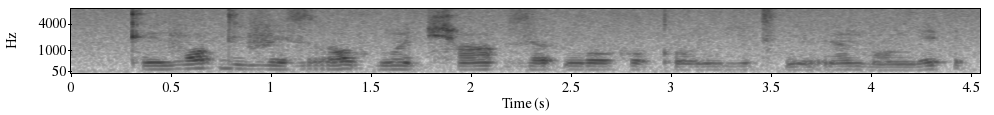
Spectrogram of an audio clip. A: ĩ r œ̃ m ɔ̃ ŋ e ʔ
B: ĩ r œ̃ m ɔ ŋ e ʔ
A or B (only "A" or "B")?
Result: A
